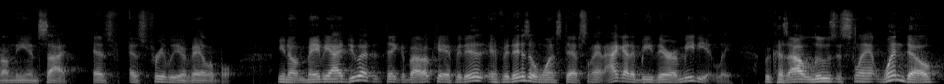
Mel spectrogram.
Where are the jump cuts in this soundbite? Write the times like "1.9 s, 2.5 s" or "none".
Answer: none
